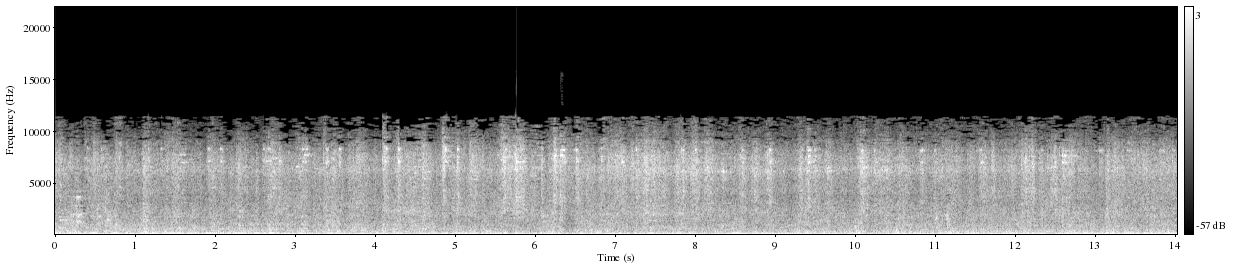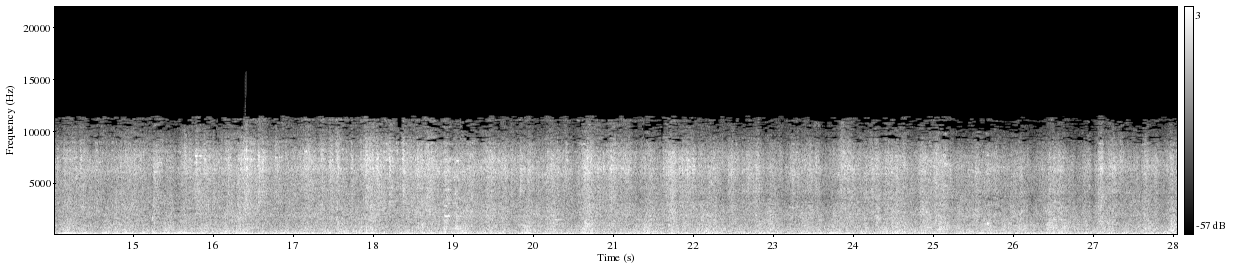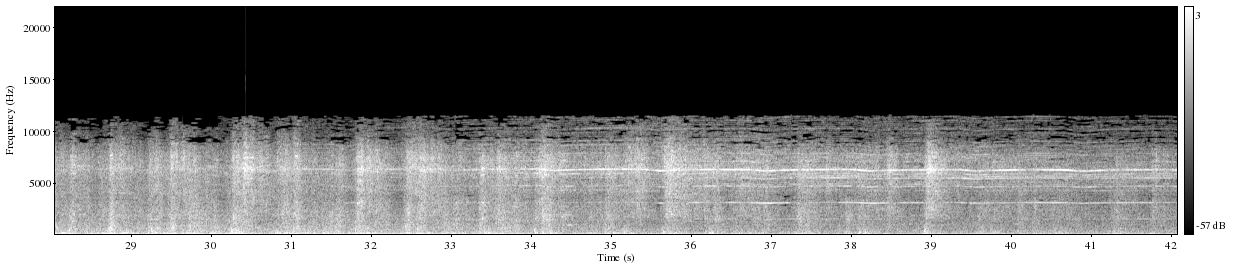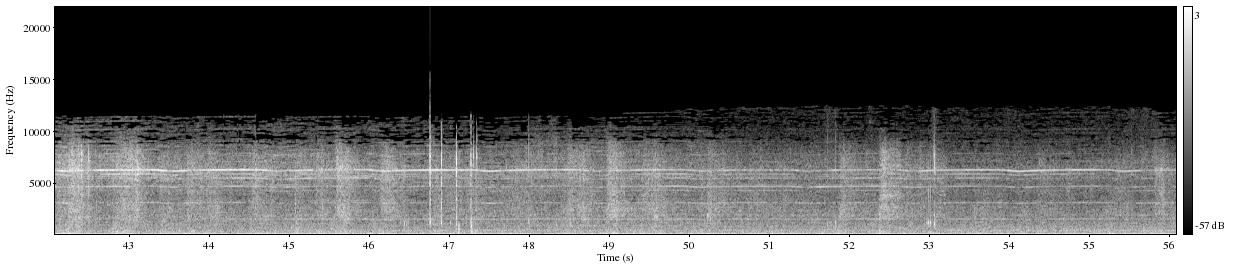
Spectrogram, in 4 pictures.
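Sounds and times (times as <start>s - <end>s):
wheels clicking over rail joints: 0.0s - 40.4s
train cars rumbling past: 0.0s - 56.0s.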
